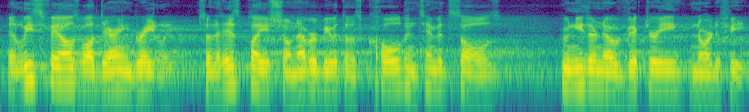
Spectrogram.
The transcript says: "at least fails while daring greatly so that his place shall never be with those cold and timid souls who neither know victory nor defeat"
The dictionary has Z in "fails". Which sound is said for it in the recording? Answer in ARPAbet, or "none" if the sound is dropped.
Z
